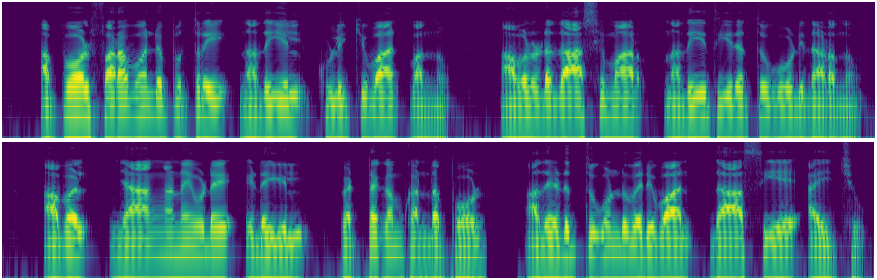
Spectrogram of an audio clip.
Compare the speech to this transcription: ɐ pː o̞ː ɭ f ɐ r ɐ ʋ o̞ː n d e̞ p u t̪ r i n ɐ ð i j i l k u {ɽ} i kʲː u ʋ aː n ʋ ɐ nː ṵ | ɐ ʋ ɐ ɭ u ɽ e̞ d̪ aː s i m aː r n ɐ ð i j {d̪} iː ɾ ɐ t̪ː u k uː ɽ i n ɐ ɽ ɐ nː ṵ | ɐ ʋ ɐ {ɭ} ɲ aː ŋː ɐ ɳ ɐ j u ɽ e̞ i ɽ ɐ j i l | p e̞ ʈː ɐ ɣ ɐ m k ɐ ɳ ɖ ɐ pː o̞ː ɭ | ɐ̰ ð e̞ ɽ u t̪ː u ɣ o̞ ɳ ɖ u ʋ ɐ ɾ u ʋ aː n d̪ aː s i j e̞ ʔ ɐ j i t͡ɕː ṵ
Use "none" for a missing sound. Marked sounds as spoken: ɭ, t̪, ɭ

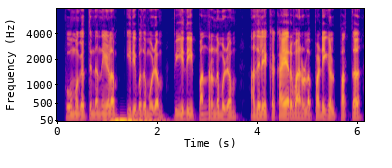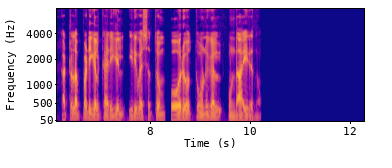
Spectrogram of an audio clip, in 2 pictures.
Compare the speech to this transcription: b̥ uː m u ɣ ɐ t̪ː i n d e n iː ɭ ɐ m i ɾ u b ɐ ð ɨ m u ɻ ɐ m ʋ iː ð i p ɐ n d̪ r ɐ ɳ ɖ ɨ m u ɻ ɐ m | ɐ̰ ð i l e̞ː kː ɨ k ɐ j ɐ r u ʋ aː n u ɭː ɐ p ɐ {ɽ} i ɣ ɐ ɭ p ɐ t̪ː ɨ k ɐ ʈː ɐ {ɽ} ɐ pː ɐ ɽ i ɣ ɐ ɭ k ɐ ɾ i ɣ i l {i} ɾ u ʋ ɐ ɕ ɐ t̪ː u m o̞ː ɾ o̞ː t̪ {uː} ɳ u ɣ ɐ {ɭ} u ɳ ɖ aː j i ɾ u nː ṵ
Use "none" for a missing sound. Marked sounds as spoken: ɽ, ɭ, i, uː, ɭ

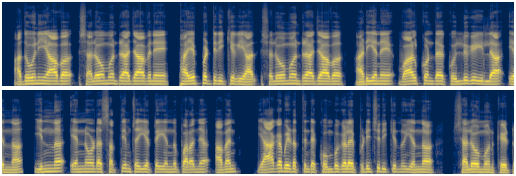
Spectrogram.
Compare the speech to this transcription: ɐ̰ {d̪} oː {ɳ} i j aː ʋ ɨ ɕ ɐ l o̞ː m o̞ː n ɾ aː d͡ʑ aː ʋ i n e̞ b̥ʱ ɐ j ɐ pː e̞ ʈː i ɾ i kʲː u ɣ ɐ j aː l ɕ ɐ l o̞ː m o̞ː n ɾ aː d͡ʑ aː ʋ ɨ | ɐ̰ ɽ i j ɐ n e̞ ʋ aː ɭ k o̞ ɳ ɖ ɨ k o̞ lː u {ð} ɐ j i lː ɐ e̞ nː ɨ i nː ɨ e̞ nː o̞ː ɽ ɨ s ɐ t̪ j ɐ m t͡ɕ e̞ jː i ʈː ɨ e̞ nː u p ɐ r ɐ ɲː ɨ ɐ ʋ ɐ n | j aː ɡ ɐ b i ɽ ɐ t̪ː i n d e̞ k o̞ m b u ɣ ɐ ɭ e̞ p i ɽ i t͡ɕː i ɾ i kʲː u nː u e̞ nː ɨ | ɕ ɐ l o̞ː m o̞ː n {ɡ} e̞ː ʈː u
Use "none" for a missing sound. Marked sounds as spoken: d̪, n, ɣ, k

